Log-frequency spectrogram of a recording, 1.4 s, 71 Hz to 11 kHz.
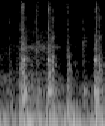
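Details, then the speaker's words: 1964 Lincoln Continental convertible: sharp single clicks about every third of a second with no cranking. The starter solenoid engages but the starter never turns; the neutral safety switch is suspected, possibly acting as a theft deterrent. "And you kind of hear that, the solenoid clicking. That's something that, could be a theft deterrent, which isn't too bad."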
